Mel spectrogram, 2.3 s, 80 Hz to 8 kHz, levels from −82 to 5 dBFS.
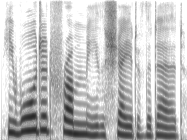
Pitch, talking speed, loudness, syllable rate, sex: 215 Hz, 230 wpm, -16 LUFS, 5.0 syllables/s, female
